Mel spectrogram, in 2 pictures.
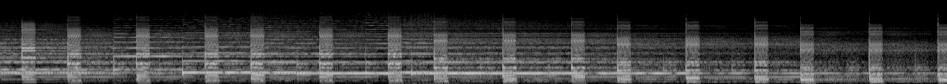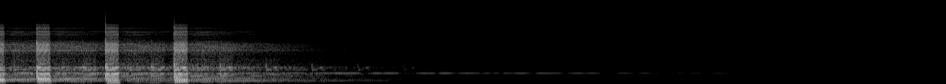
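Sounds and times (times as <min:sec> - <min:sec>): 
synthesizers: 0:00.0 - 0:12.5.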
